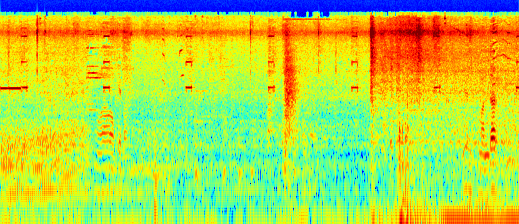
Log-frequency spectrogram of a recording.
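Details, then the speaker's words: Foton Traveller diesel van right after a full clutch set replacement, done to cure a clunking rattle and drone: a low, even drone with no grinding or rattle. The drivetrain is now quiet and healthy. "Ayos na. Ayos. Wala nang ingay oh. Wala nang ingay, wala nang umugong."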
